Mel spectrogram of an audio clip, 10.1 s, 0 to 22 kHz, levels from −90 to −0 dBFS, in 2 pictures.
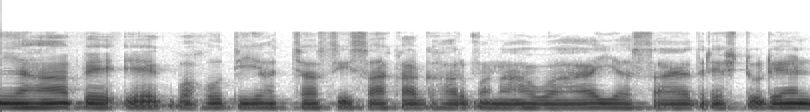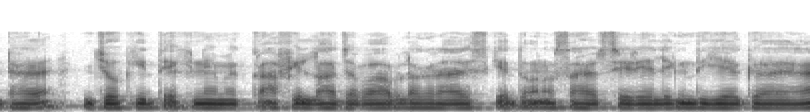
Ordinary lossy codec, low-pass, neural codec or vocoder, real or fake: none; none; none; real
